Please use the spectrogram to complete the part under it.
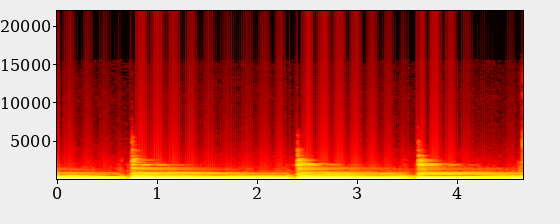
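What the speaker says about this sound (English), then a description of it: "these two outer E strings need to go down to a D so we can match them against our open D here using an octave" Low E guitar string plucked and tuned down to D, ringing against an open D string an octave apart; three sustained strums, each decaying slowly before the next, clear and close with no talk.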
